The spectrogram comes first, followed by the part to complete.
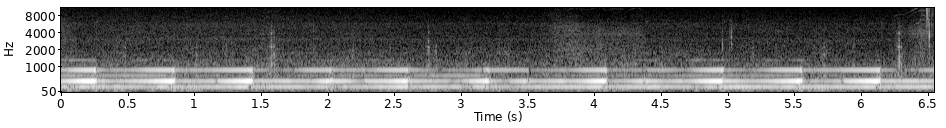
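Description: Quiet drone of a few steady pure tones, swelling and cutting off in a regular pulse about every 0.6 seconds.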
